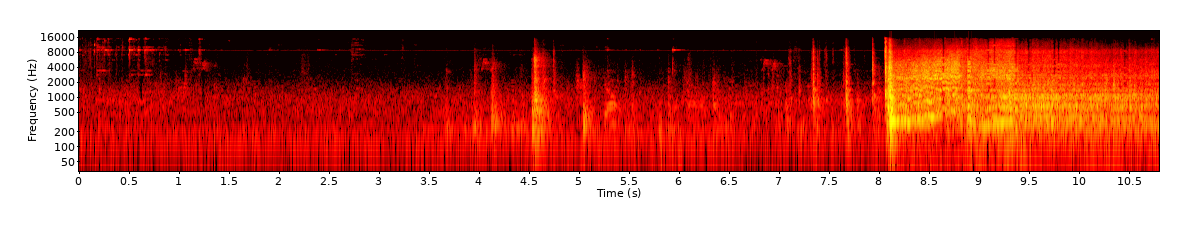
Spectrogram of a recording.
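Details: Truck with a dead battery, jump-started from a lithium jump pack putting about 16 volts in, makes scattered clicks, then catches at eight seconds and settles into a steady, even run; a normal start.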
